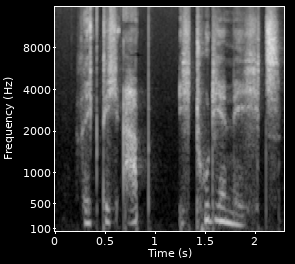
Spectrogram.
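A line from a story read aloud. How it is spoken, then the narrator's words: Whispering. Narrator (German): flüsterte Stain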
